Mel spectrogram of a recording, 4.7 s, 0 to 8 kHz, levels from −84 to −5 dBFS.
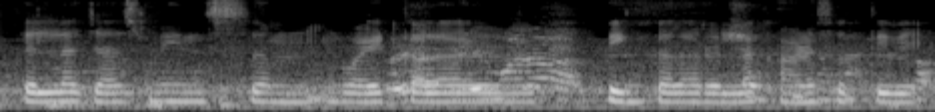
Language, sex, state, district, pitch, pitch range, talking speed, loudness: Kannada, female, Karnataka, Gulbarga, 195 Hz, 190-205 Hz, 100 wpm, -29 LUFS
